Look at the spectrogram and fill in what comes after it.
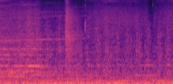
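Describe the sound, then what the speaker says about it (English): Circus train moving in Sunless Skies, a steady low rumbling drone with a faint whistle-like tone briefly rising in the middle, continuous and fairly loud, no talking. "We have a circus train."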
